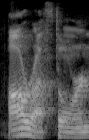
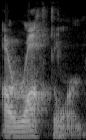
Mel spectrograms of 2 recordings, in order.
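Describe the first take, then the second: First: ARathorn, stressed on the opening "AR"; stress on first syllable. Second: Arathorn said wrongly as a-RATH-orn; stress on second syllable. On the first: Teacher showing correct Arathorn, first syllable stressed. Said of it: "emphasis still falls on the first syllable". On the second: Teacher showing the wrong Arathorn, middle syllable stressed. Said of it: "not Arathorn". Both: Shown as a demonstration.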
